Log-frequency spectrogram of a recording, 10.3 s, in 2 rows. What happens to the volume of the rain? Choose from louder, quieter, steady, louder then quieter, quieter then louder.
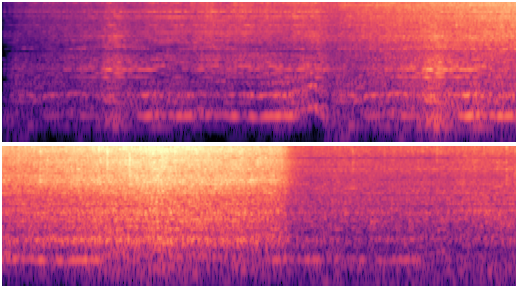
louder then quieter.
